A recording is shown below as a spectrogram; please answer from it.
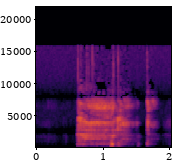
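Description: A person coughing from an illness: one long, loud coughing bout starting about half a second in, then a short cough just after.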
